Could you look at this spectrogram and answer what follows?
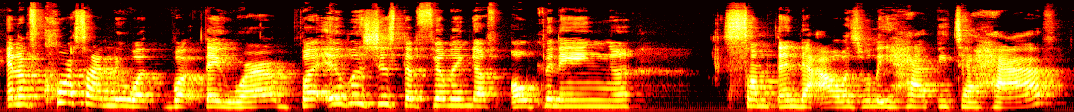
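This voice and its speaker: A woman's voice: mid-range voice, normal speed, fairly bright tone. A woman vlogger chatting casually to camera, a little sniffly from a cold, full of "like" and "literally". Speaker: beauty vlogger. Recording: echoey room.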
